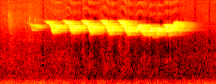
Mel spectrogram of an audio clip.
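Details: Yellow-throated Warbler, a sycamore-loving bird once called the sycamore warbler, singing a clear, high series of slurred whistled notes that trips down the scale over about two seconds, with a slight lift at the close.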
